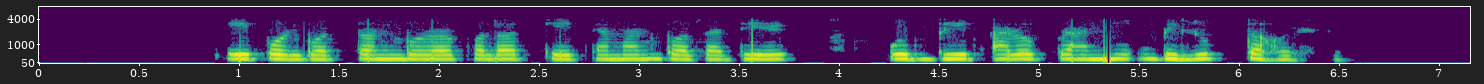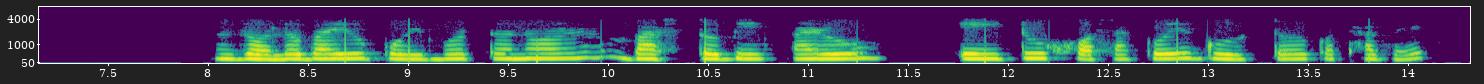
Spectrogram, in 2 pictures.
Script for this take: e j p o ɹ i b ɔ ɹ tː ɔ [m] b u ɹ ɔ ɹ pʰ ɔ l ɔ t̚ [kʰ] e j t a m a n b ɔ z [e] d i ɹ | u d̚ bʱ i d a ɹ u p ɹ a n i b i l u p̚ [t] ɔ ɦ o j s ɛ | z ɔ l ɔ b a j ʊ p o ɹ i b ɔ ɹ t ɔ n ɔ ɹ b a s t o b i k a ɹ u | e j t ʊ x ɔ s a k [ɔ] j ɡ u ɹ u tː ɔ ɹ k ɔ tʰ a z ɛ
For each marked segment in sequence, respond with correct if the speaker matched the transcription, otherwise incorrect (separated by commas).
incorrect, incorrect, incorrect, correct, incorrect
